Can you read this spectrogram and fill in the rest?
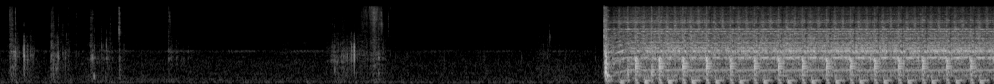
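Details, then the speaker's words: Suzuki 25 HP EFI outboard, around a 2021 model, about three years old, in a compression test on the bottom cylinder (cylinder 3) while cranking. A steady starter chug of about two beats a second; it reads 75 PSI against 150 on the others, so low compression. "whoa I only got 75 that's not good not good at all I got 150 on the other ones"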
